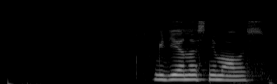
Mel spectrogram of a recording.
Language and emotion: Russian, neutral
